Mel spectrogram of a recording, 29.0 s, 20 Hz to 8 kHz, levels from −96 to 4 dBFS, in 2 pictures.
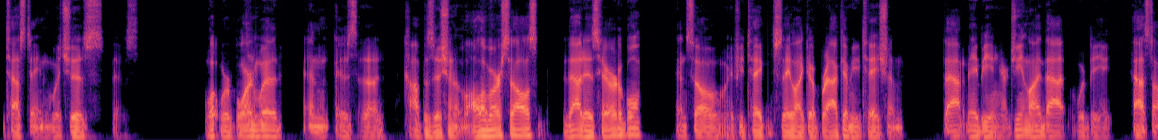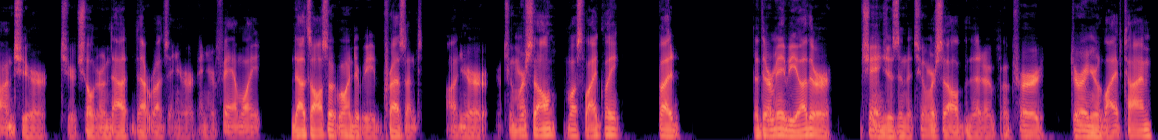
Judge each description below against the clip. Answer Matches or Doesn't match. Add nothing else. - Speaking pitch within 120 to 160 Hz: Doesn't match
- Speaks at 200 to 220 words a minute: Doesn't match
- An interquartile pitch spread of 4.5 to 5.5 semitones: Doesn't match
